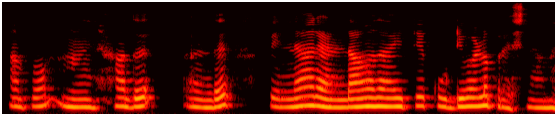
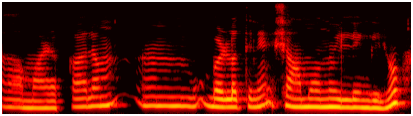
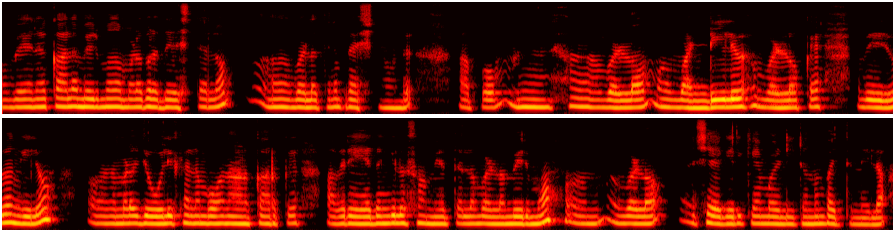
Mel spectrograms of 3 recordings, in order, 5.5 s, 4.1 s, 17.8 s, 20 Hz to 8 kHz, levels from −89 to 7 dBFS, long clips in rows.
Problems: low volume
